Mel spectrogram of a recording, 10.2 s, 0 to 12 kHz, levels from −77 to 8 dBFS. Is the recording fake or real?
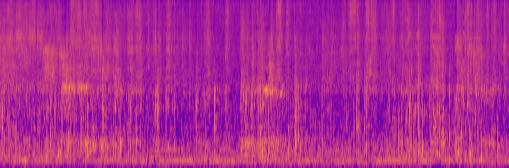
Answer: fake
